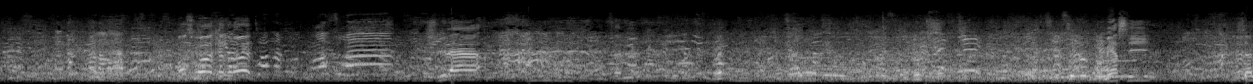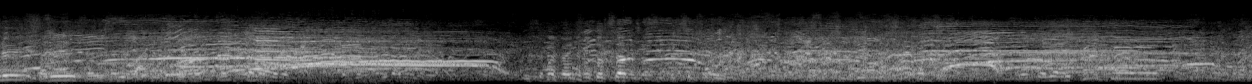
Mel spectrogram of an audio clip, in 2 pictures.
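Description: A crowd of fans chatters and calls out loudly nearby outdoors.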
